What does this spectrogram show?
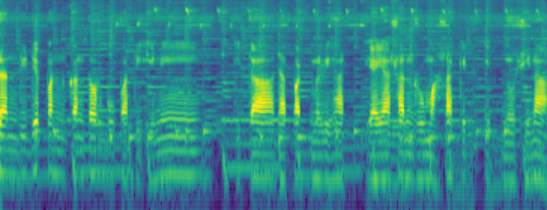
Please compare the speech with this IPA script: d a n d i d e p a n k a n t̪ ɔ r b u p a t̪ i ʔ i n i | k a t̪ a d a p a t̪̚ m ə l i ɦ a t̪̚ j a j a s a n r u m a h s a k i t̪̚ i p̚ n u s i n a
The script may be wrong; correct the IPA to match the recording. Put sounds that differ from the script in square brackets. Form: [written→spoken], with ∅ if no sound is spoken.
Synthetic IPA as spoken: d a n d i d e p a n k a n t̪ ɔ r b u p a t̪ i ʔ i n i | k [a→i] t̪ a d a p a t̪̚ m ə l i ɦ a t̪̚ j a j a s a n r u m a h s a k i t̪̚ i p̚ n u s i n a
